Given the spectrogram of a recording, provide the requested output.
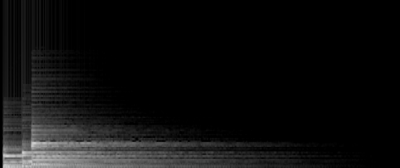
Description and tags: I made these sounds in the freeware midi composing studio nanostudio you should try nanostudio and i used ocenaudio for additional editing also freeware
intros, application, intro, bleep, desktop, effect, event, clicks, blip, sfx, sound, game, click, startup, bootup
